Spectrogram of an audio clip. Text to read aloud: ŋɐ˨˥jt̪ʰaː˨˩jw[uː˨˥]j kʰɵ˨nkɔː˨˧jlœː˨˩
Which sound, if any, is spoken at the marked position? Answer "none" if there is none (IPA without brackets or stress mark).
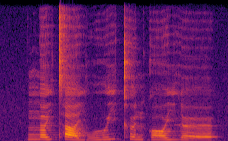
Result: uː˨˥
